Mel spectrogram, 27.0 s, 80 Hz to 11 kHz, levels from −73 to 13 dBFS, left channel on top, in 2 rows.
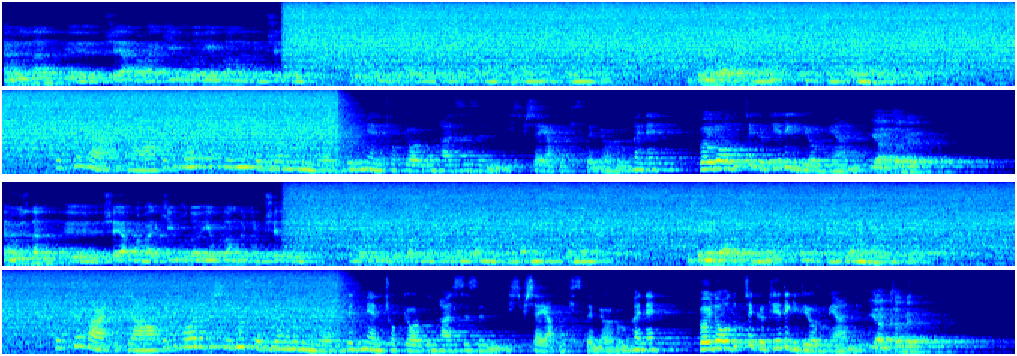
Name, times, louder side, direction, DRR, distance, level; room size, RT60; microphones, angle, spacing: voice 1, 0.0-4.0 4.6-8.1 8.8-12.3 25.0-25.6, right 2 dB, 75° right, 1 dB, 1.1 m, -33 dB
sound 1, 3.7-18.0, left 4 dB, 35° left, 0.7 m, -30 dB
voice 2, 11.4-11.9 13.7-13.8 14.2-22.2 22.8-25.0, right 3 dB, 45° right, 9 dB, 0.5 m, -31 dB
8.8 x 4.5 x 5.6 m, 2.5 s
head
